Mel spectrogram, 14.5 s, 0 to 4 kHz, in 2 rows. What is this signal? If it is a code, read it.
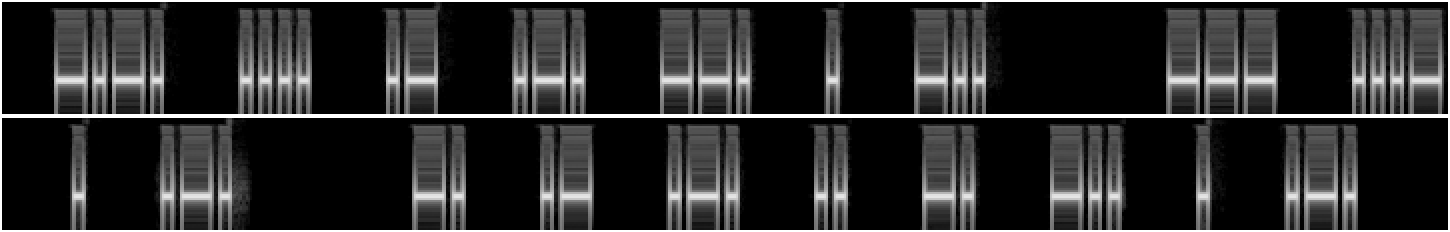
Morse code, heard as a keyed tone, about 25 wpm, spaced as for 15 wpm, 550 Hz. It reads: CHARGED OVER NARINDER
